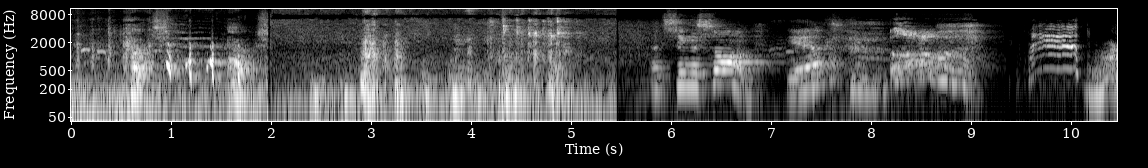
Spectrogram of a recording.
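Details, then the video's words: Cats fighting, drawn-out wavering yowls and meows in the second half, bending up and down in pitch in several separate bursts, following a stretch of noisy clatter and voices. "funny cats fighting"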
